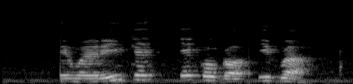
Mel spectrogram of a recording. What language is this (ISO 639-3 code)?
ibo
